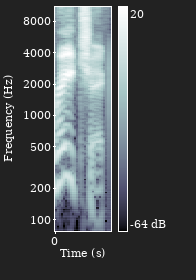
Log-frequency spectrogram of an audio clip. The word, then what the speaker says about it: Raichik: a person name uh I wrote it down corre phonetically here for myself Chia Ray Chi yes that's right Ray chick I got it right that's who we're going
